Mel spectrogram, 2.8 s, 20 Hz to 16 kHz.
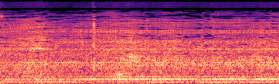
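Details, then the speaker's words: Buchi R-205 rotary evaporator with B-490 bath, motor turned up to about 155 rpm: a quiet, smooth, steady low hum with no rumble, ticking or squeal, so the motor and bearings run cleanly. "turning the rpms up to about 155 the motor sounds good the bearings sound very well down"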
